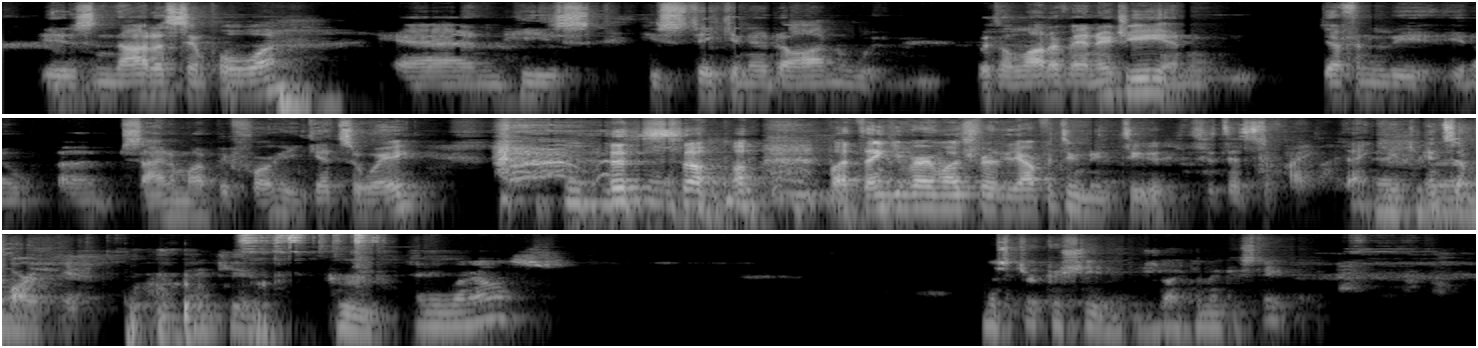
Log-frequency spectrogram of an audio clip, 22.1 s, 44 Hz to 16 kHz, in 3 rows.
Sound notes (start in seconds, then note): 9.8 people laughing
